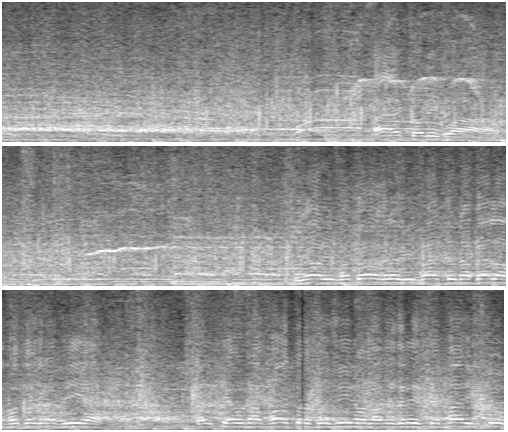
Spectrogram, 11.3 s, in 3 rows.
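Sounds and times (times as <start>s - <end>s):
crowd applauding Juventus coach Marcello Lippi: 0.0s - 11.3s
scattered cheers: 0.0s - 11.3s
speech: 3.1s - 4.1s, 6.0s - 11.3s.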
